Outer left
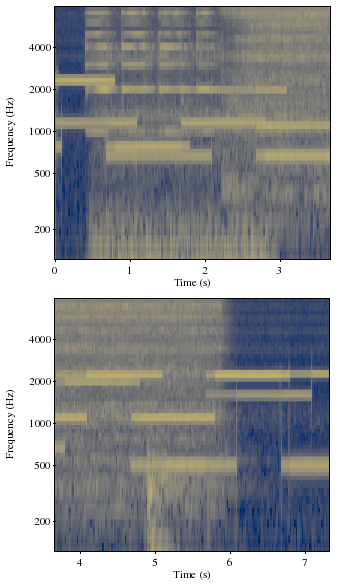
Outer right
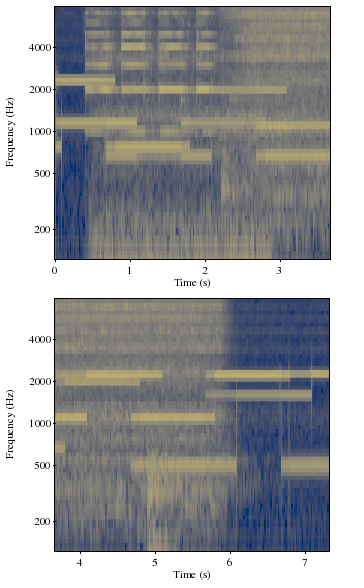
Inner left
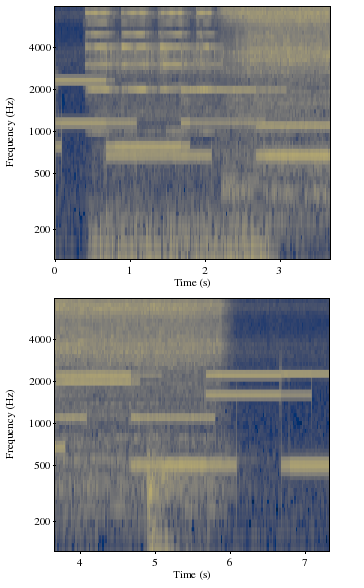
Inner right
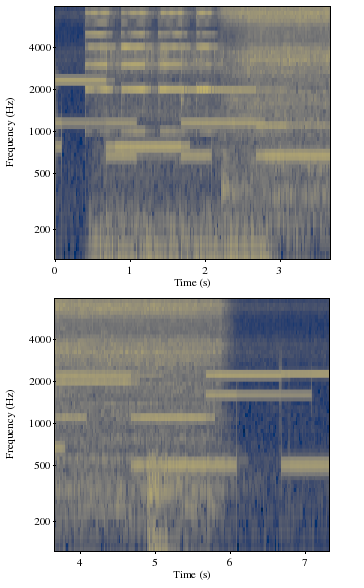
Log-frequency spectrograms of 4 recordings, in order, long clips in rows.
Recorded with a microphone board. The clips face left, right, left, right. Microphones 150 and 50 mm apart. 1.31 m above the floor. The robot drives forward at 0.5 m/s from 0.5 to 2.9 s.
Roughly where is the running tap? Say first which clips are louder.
Outer left 3 dB, inner right 3 dB; right.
